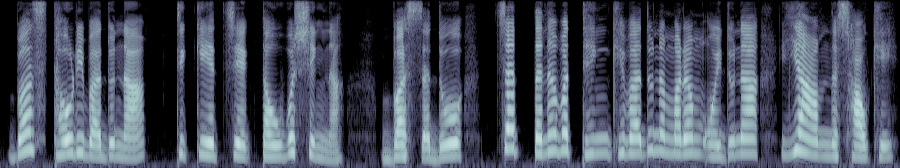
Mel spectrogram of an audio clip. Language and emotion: Manipuri, angry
